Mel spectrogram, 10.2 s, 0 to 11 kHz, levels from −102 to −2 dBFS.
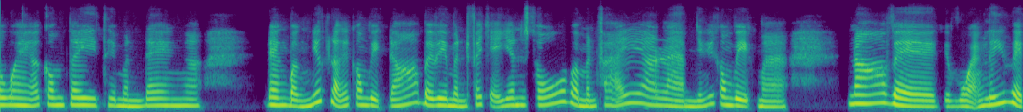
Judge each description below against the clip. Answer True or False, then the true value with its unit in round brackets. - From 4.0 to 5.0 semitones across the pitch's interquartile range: False (3.4 semitones)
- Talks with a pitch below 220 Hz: True (205 Hz)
